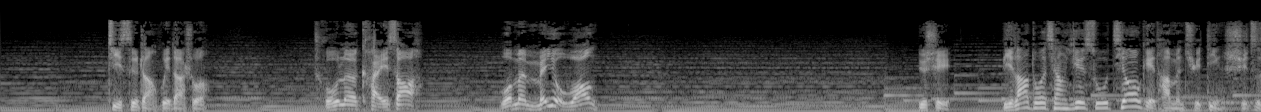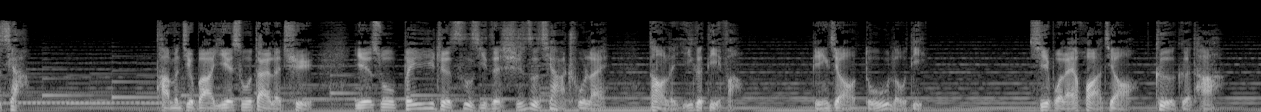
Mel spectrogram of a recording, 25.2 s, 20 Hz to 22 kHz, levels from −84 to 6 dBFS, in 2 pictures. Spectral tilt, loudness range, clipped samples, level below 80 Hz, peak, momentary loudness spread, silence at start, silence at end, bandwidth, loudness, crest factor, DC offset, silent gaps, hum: -5 dB/octave; 5 LU; under 0.1%; -40 dBFS; -2 dBFS; 16 LU; 0 s; 0 s; 10 kHz; -21 LUFS; 22 dB; under 0.1%; none; none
